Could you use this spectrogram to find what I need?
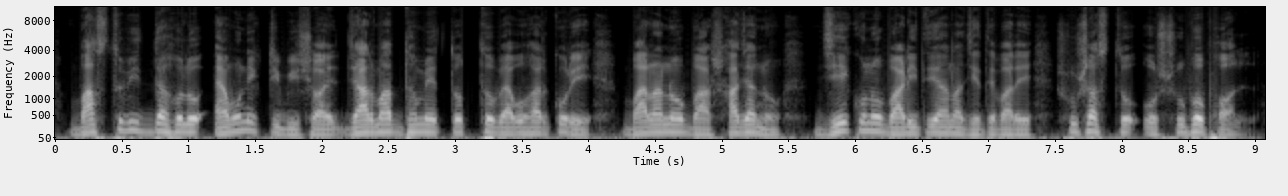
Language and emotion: Bengali, neutral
